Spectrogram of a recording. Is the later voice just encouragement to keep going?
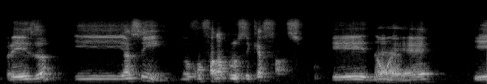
Yes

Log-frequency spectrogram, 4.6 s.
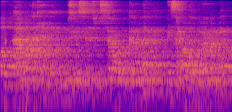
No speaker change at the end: Yes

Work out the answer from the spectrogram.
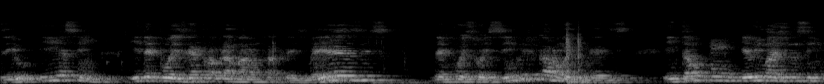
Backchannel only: Yes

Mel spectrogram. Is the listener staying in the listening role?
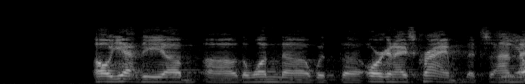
No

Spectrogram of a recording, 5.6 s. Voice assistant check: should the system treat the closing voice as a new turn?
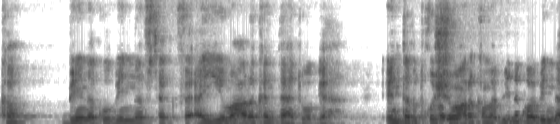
No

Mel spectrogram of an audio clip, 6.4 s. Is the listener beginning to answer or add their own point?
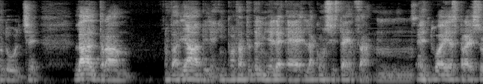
No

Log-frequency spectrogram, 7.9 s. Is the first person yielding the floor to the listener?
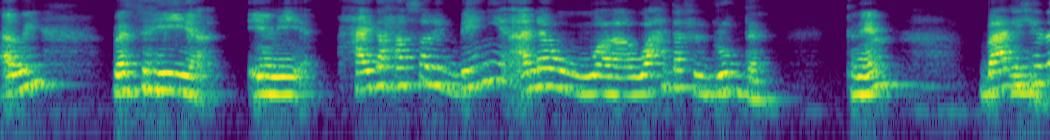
No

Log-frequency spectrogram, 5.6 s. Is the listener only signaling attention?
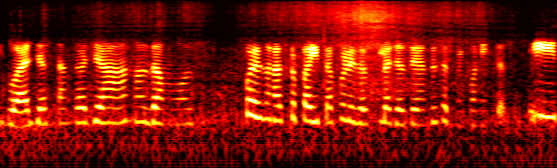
Yes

